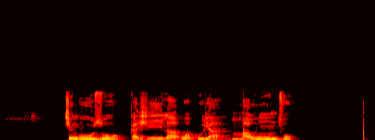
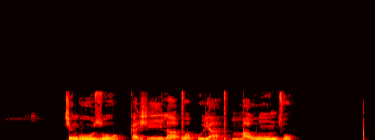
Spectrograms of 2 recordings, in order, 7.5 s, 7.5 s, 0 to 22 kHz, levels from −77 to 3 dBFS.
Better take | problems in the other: first | background sound (Hi-hat); 10 dB below the speech

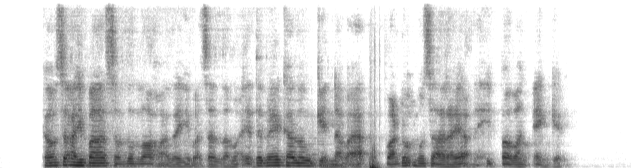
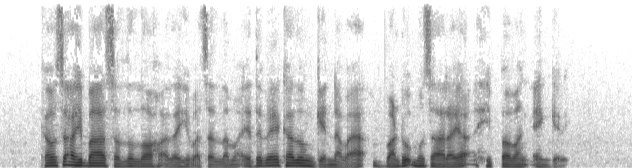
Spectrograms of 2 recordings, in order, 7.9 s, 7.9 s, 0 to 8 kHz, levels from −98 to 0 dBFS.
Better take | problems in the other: second | noise reduction (neural mask model DeepFilterNet 3)

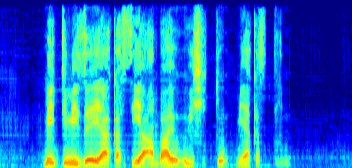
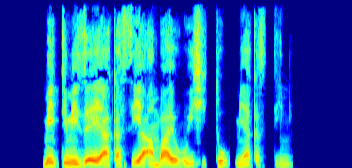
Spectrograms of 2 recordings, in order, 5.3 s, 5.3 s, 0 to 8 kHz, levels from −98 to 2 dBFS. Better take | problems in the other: second | noise reduction (neural separator model SepFormer DNS4)

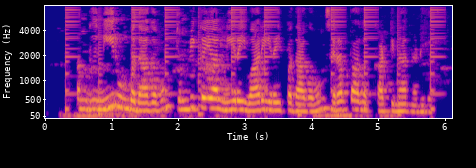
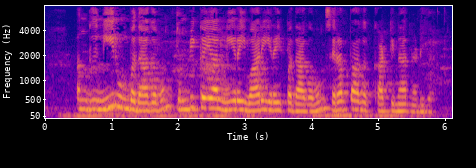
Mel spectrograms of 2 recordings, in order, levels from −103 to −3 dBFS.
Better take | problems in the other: second | noise reduction (classical method Wiener filter)

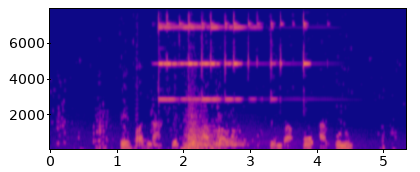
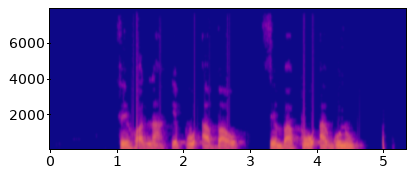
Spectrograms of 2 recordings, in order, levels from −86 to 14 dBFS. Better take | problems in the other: second | noise reduction (classical method spectral subtraction)

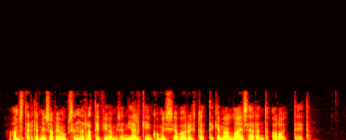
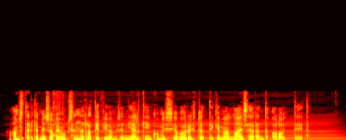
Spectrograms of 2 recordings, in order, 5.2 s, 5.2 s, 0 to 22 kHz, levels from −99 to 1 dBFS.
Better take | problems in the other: first | background sound (Wind instrument, woodwind instrument + Fart); 19 dB below the speech

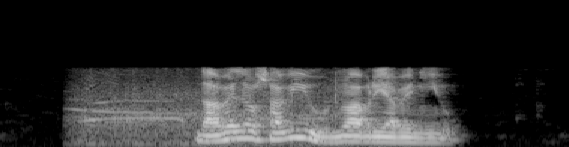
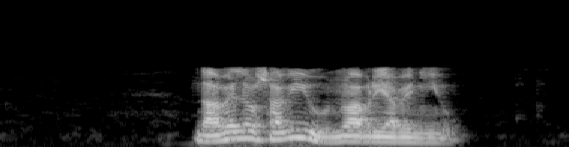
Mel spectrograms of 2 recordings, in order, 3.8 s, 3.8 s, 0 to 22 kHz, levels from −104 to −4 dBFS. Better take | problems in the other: second | background sound (Crowd); 16 dB below the speech

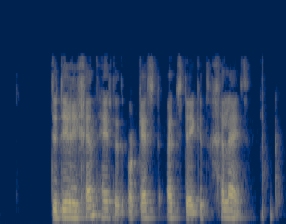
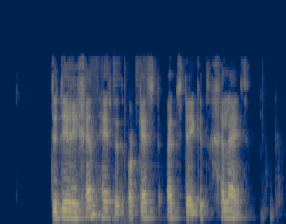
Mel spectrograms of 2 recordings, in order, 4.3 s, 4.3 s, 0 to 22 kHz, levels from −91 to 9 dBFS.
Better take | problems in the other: first | noise reduction (neural separator model SepFormer DNS4)

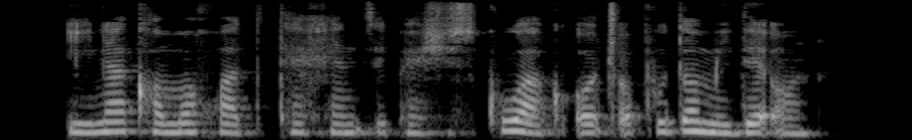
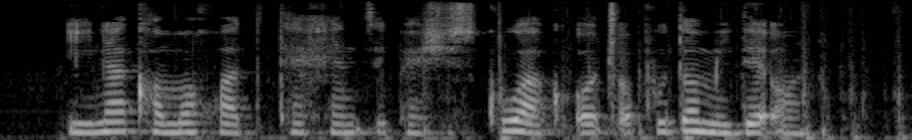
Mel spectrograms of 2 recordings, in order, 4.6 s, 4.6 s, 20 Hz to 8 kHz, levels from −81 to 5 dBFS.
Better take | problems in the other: first | background sound (Typing); 17 dB below the speech

